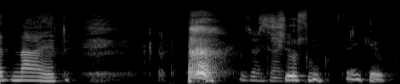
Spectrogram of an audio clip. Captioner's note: sneezing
